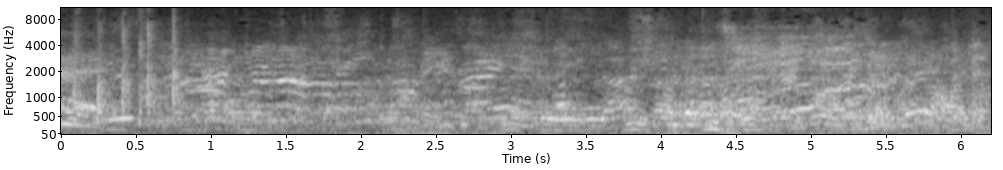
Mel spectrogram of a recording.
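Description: Several people talking and calling out over one another: sideline chatter from spectators and players, with no single voice clear.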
